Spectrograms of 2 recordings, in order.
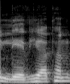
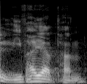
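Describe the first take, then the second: First: লেভিয়াথান said with "le-vi-a", short i; "le" pronunciation. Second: লিভায়াথান said with "li-vai-a"; "li-vai" pronunciation. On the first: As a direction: say লেভিয়াথান as le-vi-a-than. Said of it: "এটা উচ্চারণটা যদিও আমি লেভিয়াথান করতেছি". (লেভিয়াথান, "লে-ভি-আ" উচ্চারণে) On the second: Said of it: "অনেকেই বলবে লিভায়াথান". (লিভায়াথান, "লি-ভাই-আ" উচ্চারণে) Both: Shown as a demonstration.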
